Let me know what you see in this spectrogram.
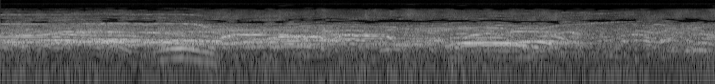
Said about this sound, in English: Give a big round of applause to the band.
